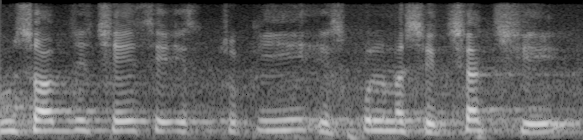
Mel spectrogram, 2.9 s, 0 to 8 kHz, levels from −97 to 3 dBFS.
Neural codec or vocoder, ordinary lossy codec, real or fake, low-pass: codec, 16 kHz, 6 kbps, DAC; none; fake; 7.2 kHz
